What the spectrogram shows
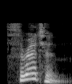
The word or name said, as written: threaten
